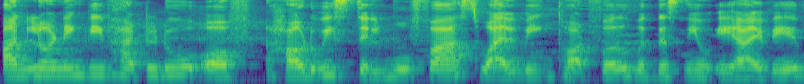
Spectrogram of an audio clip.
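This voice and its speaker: Using hardly any pauses, a woman with an Indian accent talks at a moderate pace in a medium pitch with ordinary pitch variation. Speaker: tech product leader. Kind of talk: interview conversation.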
